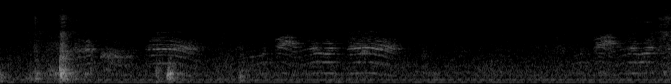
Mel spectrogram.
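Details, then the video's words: Parrot from Sri Lanka that talks, counting and singing: a few loud knocks, then arched, harmonic speech-like syllables in short groups, fading to a single brief call near the end, over constant low hum. "Talking parrot in sri lanaka|ගණන් කරන සින්දු කියන ගිරවා"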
